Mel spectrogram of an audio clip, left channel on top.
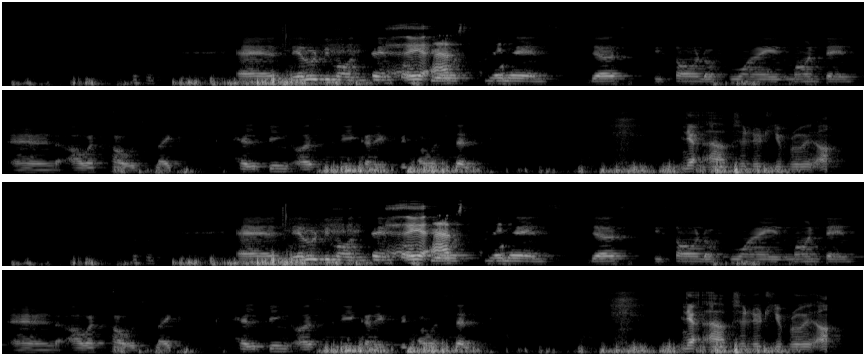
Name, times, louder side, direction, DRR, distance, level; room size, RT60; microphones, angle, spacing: voice 1, 1.8-3.0 3.3-3.4 3.8-4.5 11.8-13.2 14.6-16.9, right 2 dB, 25° right, 12 dB, 1.0 m, -33 dB
voice 2, 2.3-5.5 5.9-6.3 6.5-10.3 10.9-12.5 12.8-13.3 14.8-14.9, equal, 5° right, 7 dB, 1.0 m, -37 dB
23.5 x 9.1 x 3.6 m, 0.36 s
head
